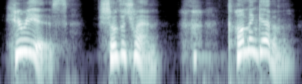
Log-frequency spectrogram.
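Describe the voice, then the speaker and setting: A woman's voice: high-pitched, big pitch swings, a little slow, pitched above the performer's own voice. A woman voicing a cruel, sneering male villain with mocking, domineering delivery in a historical novel read-aloud.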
